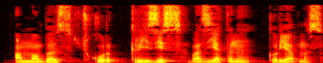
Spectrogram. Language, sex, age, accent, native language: Uzbek, male, under 19, Toshkent viloyati, Uzbek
